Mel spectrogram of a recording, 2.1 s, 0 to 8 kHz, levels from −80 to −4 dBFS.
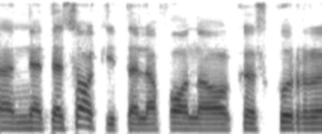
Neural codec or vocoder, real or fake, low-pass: none; real; 7.2 kHz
